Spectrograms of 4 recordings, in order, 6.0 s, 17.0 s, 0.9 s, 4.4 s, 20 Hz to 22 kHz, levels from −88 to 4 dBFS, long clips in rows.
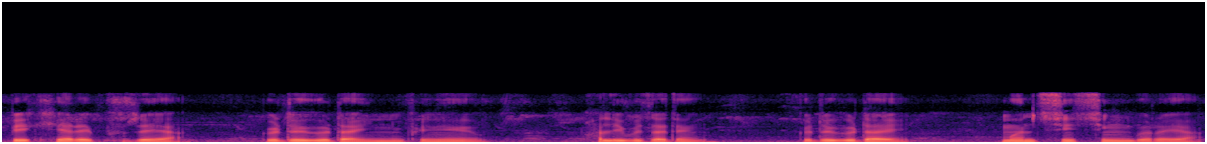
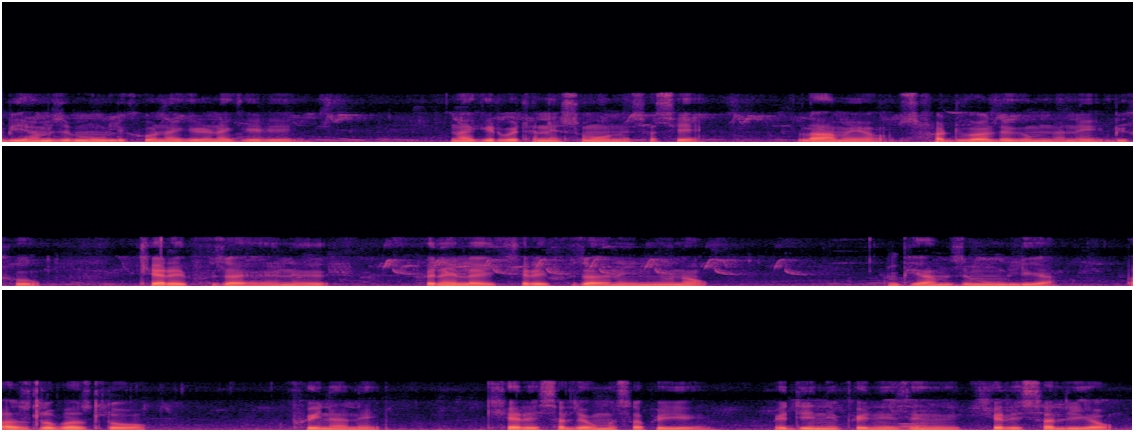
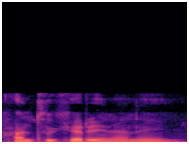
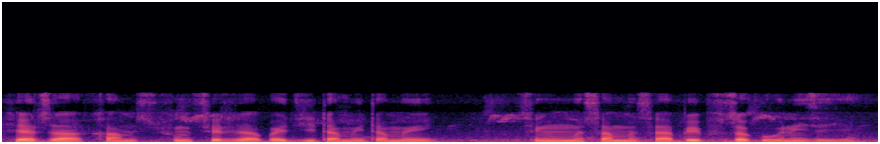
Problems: low volume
